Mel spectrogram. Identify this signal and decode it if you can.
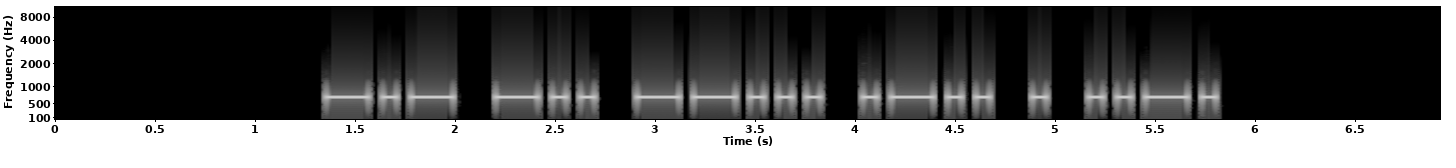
Morse code, heard as a keyed tone, about 17 wpm, 700 Hz. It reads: KD7LEF
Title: USA Call Signs - 6 Characters - Repeated 2x - 17wpm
